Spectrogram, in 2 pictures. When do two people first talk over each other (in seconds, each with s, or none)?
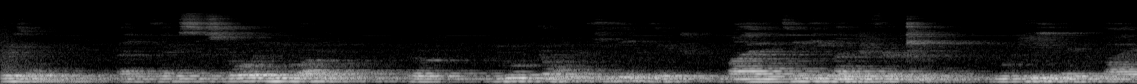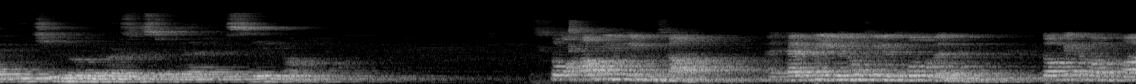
none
